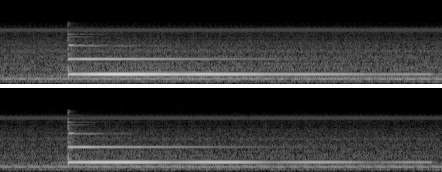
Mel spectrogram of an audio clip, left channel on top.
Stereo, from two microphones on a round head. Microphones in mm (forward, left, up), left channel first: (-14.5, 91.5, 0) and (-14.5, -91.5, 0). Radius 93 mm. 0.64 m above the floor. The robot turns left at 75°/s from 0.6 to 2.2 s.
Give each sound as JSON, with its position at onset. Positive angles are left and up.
{"t": 0.7, "sound": "a clink", "azimuth_deg": -170, "distance_m": 0.7}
